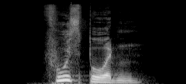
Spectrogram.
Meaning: 1. floor 2. flooring
- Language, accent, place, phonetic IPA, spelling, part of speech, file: German, Germany, Berlin, [ˈfuːsˌboːdn̩], Fußboden, noun, De-Fußboden.ogg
